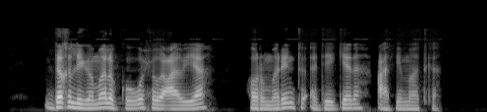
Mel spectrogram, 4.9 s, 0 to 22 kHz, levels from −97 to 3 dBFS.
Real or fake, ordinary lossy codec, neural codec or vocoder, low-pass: real; none; none; none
